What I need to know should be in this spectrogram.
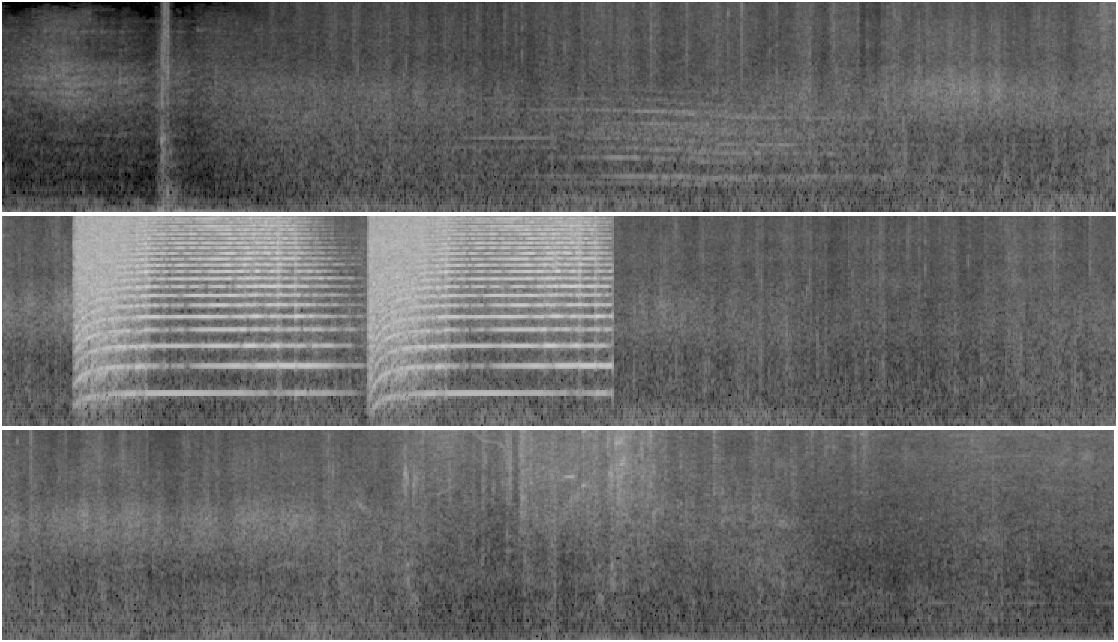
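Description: Wind rushes steadily past during a fast fall through the air.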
